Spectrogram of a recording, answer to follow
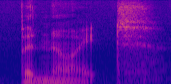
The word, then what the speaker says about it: Benoit: let's hear you again i think the french pronunciation is benoit but it's been americanized see i had a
